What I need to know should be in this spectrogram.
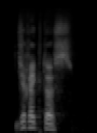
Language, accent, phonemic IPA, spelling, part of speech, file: French, France, /di.ʁɛk.tos/, directos, adverb, LL-Q150 (fra)-directos.wav
- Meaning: directly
